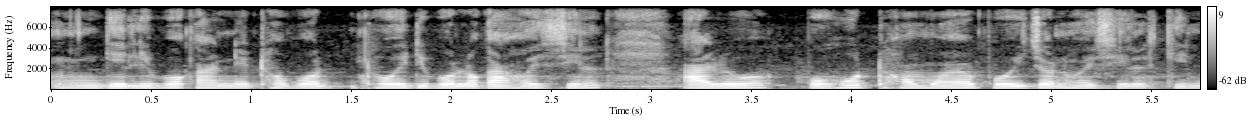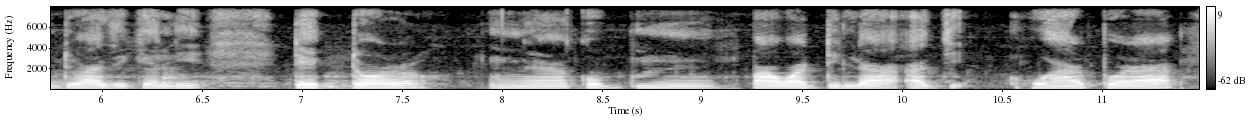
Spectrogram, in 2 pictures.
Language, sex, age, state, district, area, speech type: Assamese, female, 18-30, Assam, Dibrugarh, urban, spontaneous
